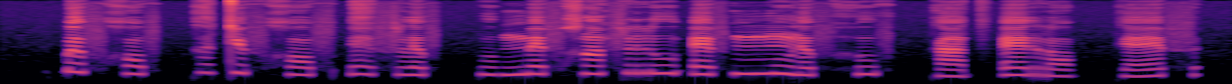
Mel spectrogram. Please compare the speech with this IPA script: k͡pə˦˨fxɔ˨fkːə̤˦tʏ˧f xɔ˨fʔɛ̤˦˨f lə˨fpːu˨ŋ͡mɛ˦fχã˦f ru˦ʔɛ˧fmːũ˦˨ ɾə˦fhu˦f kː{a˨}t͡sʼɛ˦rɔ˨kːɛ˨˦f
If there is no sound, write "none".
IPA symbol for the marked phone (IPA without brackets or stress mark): a˨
